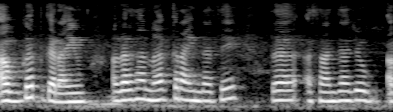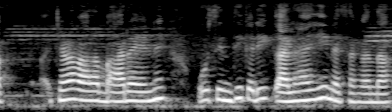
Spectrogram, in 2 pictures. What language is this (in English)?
Sindhi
